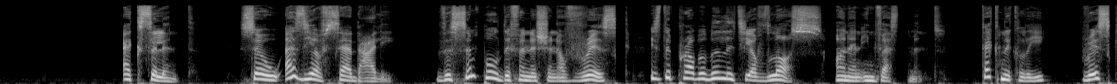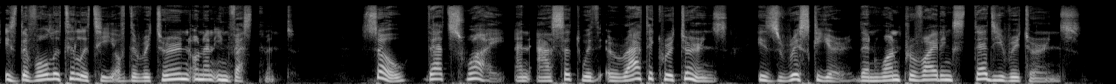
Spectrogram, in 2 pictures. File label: english podcast investment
